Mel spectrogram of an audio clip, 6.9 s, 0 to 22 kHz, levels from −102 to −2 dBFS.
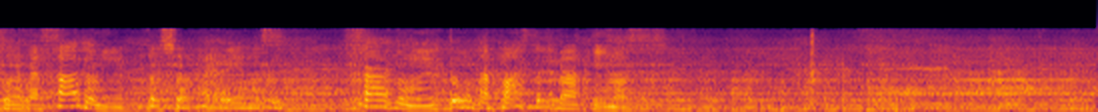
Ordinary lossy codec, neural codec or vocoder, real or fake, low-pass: none; codec, 24 kHz, 1 kbps, SNAC; fake; 7.2 kHz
